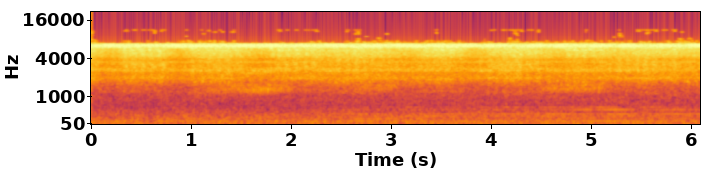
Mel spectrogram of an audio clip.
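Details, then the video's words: Cicadas at dusk on a summer night in Georgia, USA, the males chirping to attract females: a dense, steady high-pitched hiss that swells and fades slightly but never stops, with a low rumble underneath. "Cicadas at Dusk, Summer Night"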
